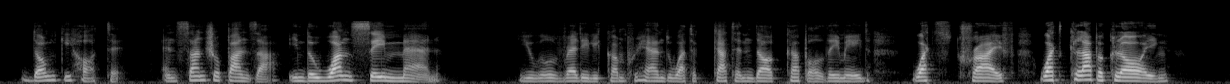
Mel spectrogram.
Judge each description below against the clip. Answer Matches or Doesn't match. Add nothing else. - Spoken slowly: Matches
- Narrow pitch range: Doesn't match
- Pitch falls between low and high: Matches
